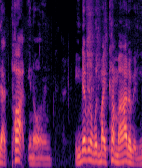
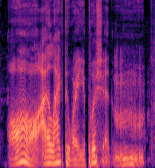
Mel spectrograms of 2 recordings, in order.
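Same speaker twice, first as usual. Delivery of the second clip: slow, low, loud, drawn-out villain drawl; 6 semitones lower, 6 dB louder than usual. Imitating own imagined words in Joker voice. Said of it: "Joker voice".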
